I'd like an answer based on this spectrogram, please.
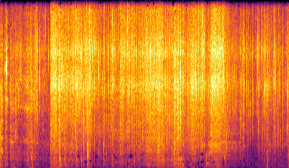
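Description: Plastic bubble wrap crinkling and crackling as a hand grips it and lifts a bubble-wrapped item out of a cardboard box, louder from about a second in.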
